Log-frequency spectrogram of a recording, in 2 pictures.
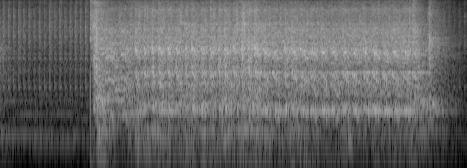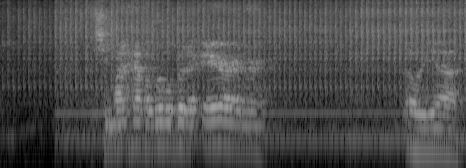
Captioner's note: engine cranks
